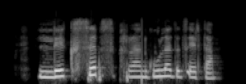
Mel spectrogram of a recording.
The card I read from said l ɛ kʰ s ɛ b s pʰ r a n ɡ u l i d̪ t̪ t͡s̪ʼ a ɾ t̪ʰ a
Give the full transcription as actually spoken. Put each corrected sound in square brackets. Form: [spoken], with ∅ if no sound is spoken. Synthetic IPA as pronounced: l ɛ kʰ s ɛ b s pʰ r a n ɡ u l [a] d̪ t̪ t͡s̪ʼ [ɛ] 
